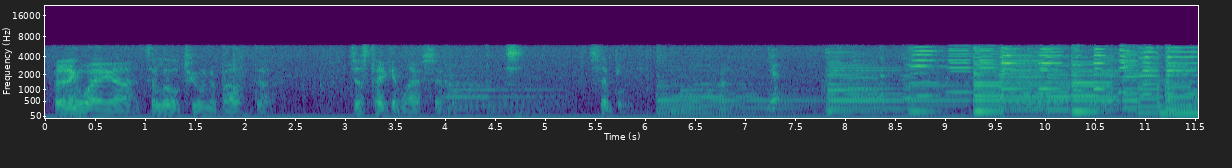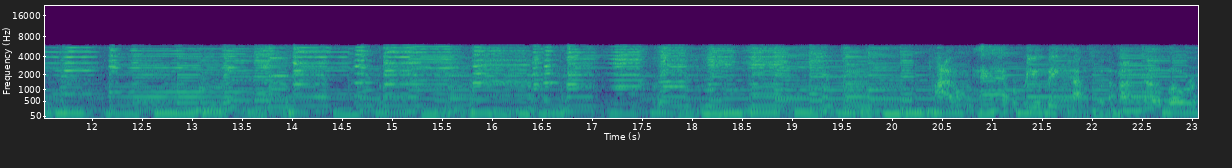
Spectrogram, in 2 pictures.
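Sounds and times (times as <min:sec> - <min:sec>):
strummed acoustic guitar: 0:06.1 - 0:23.0
bass guitar: 0:08.0 - 0:23.0
harmonica melody: 0:08.2 - 0:23.0.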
